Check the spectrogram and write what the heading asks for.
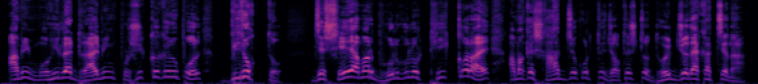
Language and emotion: Bengali, angry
